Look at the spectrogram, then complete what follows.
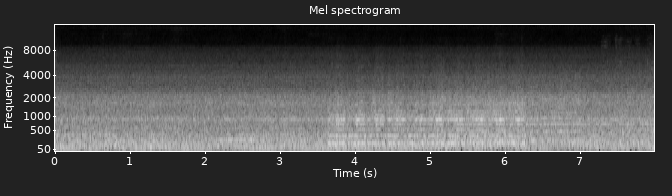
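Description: Steady road and engine noise of a car driving through a road tunnel, heard from inside the cabin. A steady hum rises over it for about two and a half seconds in the middle.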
